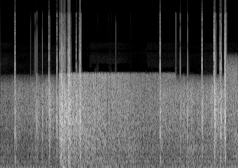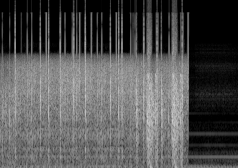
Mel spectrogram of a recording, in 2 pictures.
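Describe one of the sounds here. A firework fizzes and crackles loudly, with sharp pops.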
